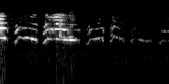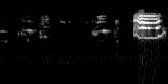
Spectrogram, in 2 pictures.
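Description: Siberian Husky puppy crying in high-pitched yelps and whines: a loud cry at the start, a run of fainter wavering whimpers, then another loud cry about six seconds in.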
